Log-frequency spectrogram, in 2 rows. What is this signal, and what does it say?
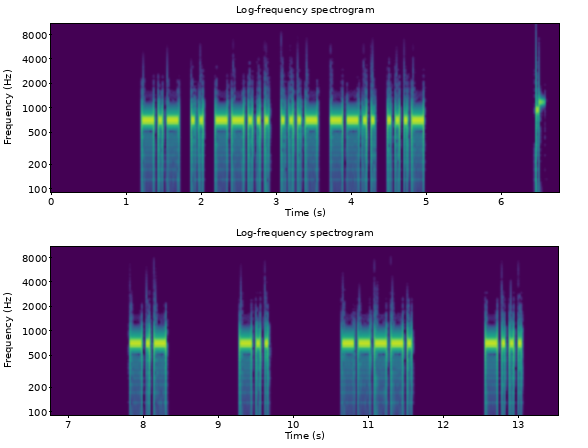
Morse code, heard as a keyed tone, about 22 wpm, spaced as for 13 wpm, 700 Hz. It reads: KI7VZV KD9B
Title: USA Call Signs - 6 Characters - 6x Character Spacing - 22wpm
